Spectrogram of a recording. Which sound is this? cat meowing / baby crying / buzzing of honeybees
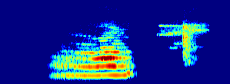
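cat meowing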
